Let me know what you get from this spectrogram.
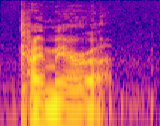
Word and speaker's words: chimera: It's actually pronounced Chimera. C-H-I-M-E-R-A. Chimera. All right.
